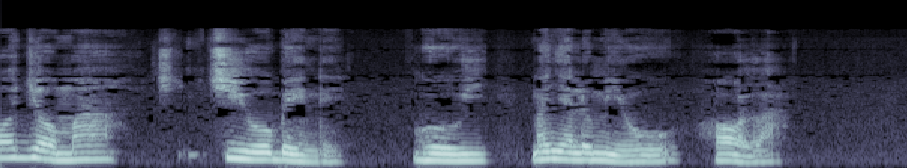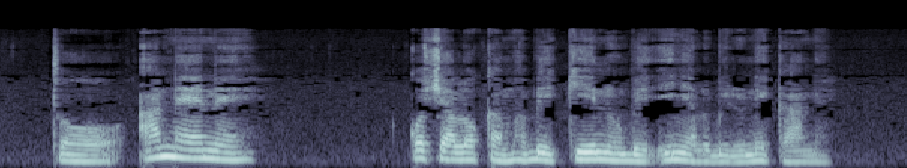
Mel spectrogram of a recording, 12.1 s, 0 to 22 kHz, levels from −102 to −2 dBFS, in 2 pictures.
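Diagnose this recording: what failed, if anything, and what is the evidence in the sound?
At the codec stage, the speech carries heavy coding damage with nothing above 11.8 kHz. The synthetic-sounding treble and gritty, lispy s sounds point to HE-AAC compression, likely at a low rate around 16 kbps, rebuilding the highs from lower bands that don't match.

At the converter or driver stage, faint regular ticks run from 0.10 s to 11.83 s, about every 0.3 s, some forty in all. These are likely clock slip clicks, one sample dropped or repeated each time unsynchronised clocks drift apart, consistent with roughly 70 ppm error.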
